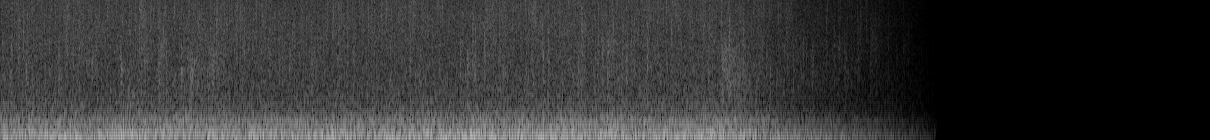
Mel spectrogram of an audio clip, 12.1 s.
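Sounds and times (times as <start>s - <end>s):
chemical fire roaring: 0.0s - 9.1s.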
